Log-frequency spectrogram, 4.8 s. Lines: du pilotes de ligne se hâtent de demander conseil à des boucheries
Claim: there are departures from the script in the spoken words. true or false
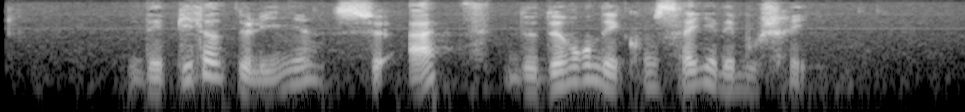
true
